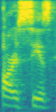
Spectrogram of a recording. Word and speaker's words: Arceus: Of course, it's arrophone regardless of how we pronounce arcus because name a single word in the English dictionary that ends with C and is pronounced S.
